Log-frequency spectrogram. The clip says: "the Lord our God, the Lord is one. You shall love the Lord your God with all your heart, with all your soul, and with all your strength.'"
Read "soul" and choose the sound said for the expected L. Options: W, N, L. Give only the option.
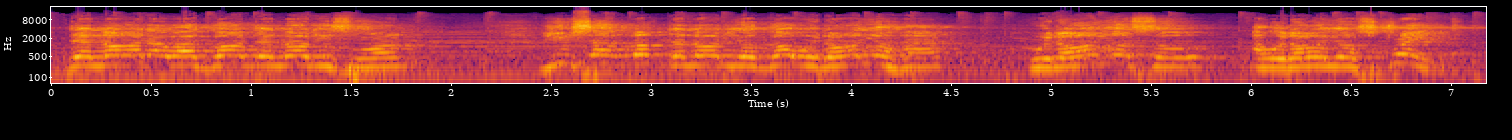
L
